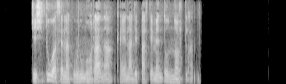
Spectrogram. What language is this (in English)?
Esperanto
